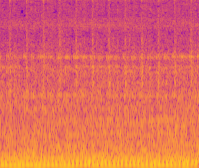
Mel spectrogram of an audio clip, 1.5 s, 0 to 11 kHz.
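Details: Car A/C running after recharge on a little Toyota truck, low side about 35, high side guessed around 200 by touch, vapor line cold; steady even engine idle with compressor running smoothly, faint high tone, no knocks or rattles; normal operation.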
